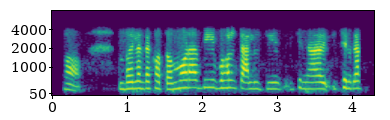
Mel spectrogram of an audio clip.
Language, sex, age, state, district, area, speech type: Odia, female, 18-30, Odisha, Sambalpur, rural, conversation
